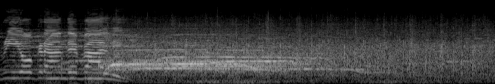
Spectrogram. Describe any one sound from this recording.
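An audience cheers and applauds.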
